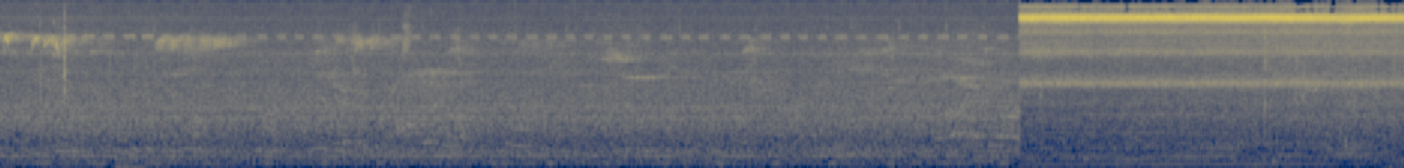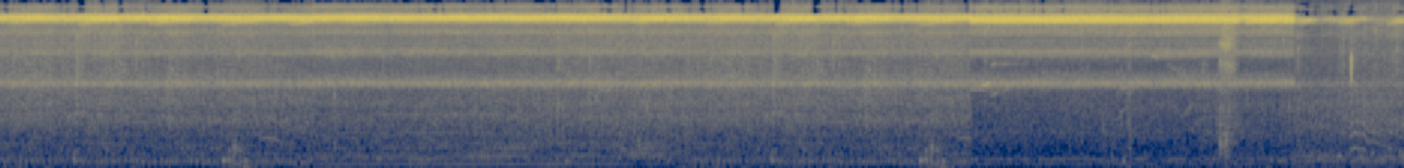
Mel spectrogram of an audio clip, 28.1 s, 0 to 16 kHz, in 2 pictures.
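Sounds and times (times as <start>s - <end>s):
high-pitched insect chorus: 10.2s - 27.2s.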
